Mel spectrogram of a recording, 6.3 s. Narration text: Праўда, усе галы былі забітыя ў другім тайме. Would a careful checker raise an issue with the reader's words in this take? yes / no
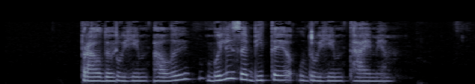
yes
